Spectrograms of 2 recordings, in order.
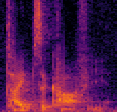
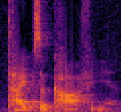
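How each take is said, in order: First: The word 'of' is reduced to 'uh'. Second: The word 'of' is reduced to 'uh'.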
